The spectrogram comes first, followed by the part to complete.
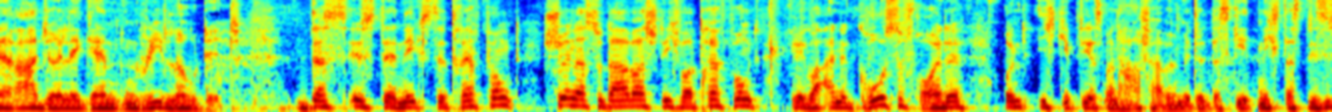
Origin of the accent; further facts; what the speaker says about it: Kulmbach, Bavaria, Germany; Ich bin in Kulmbach groß geworden, da in der Provinz zwischen Bamberg und Bayreuth.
